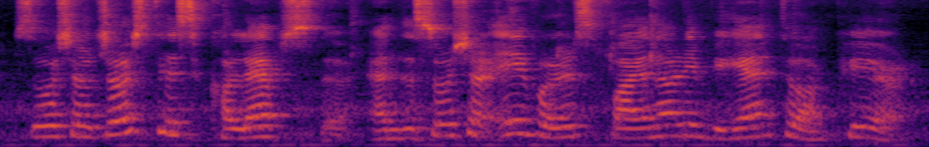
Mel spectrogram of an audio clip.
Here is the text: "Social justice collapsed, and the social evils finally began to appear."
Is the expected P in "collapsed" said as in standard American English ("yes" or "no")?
yes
